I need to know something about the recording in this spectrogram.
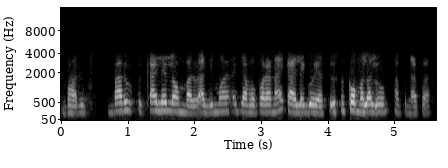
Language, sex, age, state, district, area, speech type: Assamese, female, 45-60, Assam, Biswanath, rural, conversation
